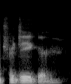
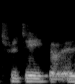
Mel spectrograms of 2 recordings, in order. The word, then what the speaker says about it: Tredegar: So it gives you roughly some idea of where Tredegar is. So you don't really pronounce the R the way we would. You sort of leave the R off, right?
